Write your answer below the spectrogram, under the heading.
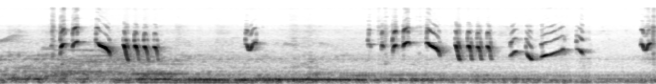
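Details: Babbler song used as a lure to stimulate an untrained captive bird to sing: scattered bursts of rising whistles and quick stuttering trills, with a steady low hum behind.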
